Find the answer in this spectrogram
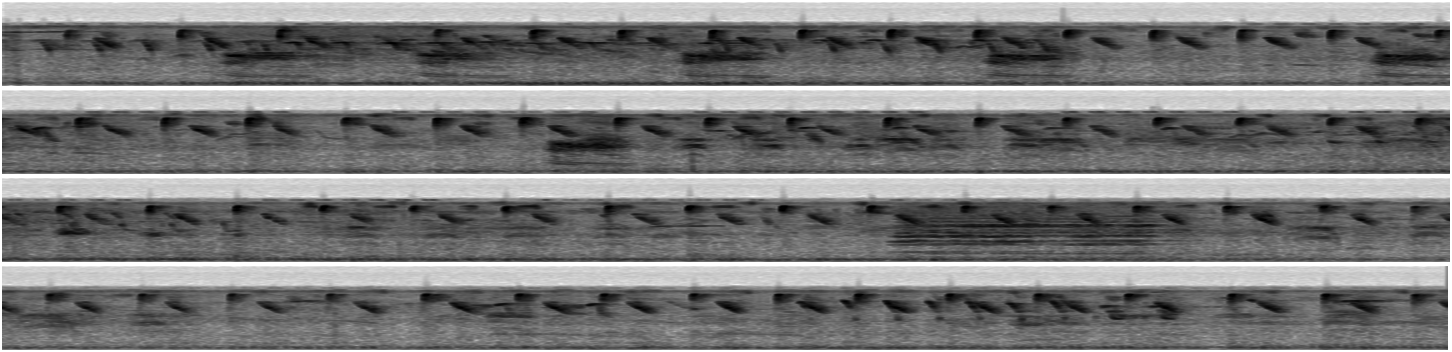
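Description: Birds chirping outdoors: a quick run of short, high, falling chirps about three a second that never lets up, with a few lower falling calls in the first third and a brief harsher call about two-thirds of the way through.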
